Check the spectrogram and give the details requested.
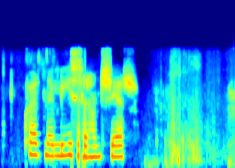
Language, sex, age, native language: Icelandic, female, 10, Icelandic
